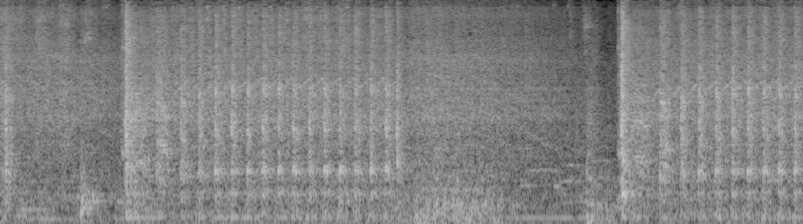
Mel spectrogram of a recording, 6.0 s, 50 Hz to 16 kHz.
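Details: Toyota Hilux with carburetor and electronic ignition instead of points, after an ignition short: two bursts of steady cranking, about three turns a second, never catching; cranks but won't start, owner suspects loss of switched 12 V to the ignition coil.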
